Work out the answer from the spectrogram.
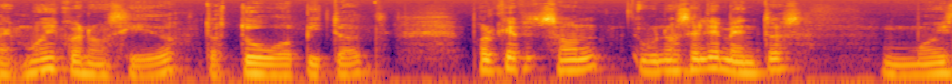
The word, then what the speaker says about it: Pitot: es un pequeño tubito que se llama tubo pitot. ¿Cómo se escribe?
